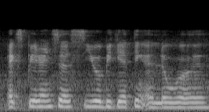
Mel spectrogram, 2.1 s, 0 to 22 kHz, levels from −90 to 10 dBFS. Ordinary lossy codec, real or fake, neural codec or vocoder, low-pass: none; real; none; 7.2 kHz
